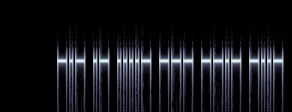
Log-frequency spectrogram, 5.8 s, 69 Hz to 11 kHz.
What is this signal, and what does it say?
Morse code, heard as a keyed tone, about 20 wpm, 700 Hz. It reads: KA4OQX
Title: USA Call Signs - 6 Characters - 4x Character Spacing - 20wpm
